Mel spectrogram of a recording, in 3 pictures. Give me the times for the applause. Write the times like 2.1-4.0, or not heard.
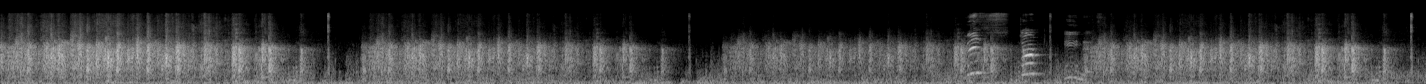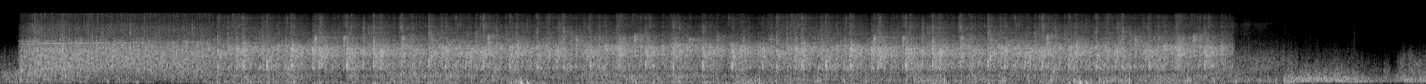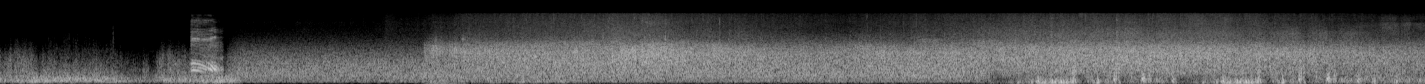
0.0-26.6, 32.8-42.7.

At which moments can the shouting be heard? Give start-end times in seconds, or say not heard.
9.6-10.9, 30.4-30.8.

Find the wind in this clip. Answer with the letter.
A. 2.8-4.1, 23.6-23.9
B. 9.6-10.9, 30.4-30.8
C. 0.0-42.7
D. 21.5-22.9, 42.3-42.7
C.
